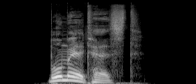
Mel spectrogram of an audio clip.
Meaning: inflection of bummeln: 1. second-person singular preterite 2. second-person singular subjunctive II
- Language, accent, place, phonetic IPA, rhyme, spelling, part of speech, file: German, Germany, Berlin, [ˈbʊml̩təst], -ʊml̩təst, bummeltest, verb, De-bummeltest.ogg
